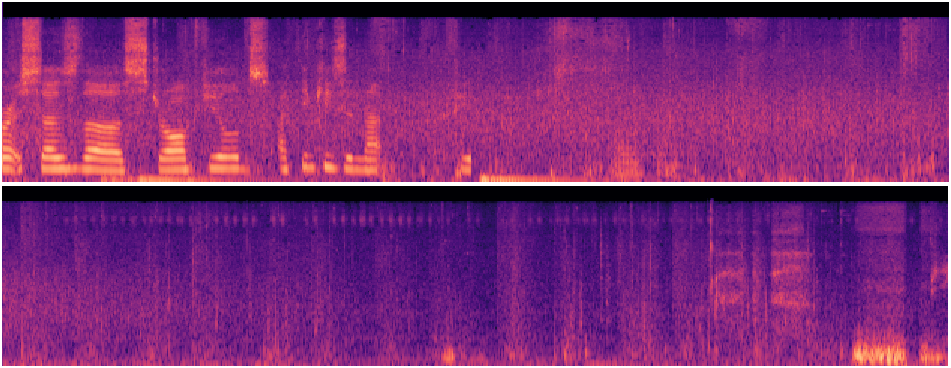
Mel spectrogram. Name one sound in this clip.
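Footsteps rustle through dry grass and low plants.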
